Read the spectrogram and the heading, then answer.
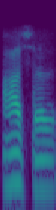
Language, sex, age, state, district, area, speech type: Hindi, male, 30-45, Bihar, Begusarai, urban, conversation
